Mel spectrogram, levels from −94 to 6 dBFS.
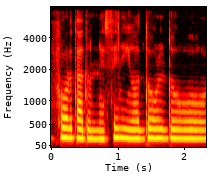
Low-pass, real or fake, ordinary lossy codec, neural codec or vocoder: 7.2 kHz; fake; none; codec, 16 kHz, 4.8 kbps, FACodec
